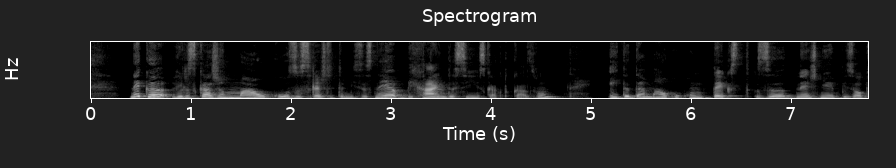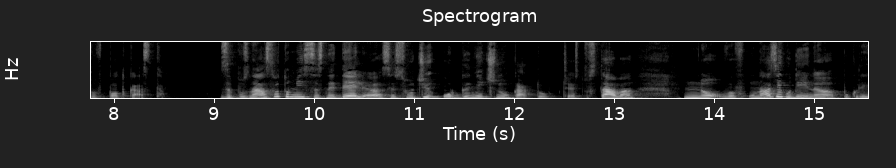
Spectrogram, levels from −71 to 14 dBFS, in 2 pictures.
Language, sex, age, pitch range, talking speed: Bulgarian, female, 30-49, 190-285 Hz, 150 wpm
